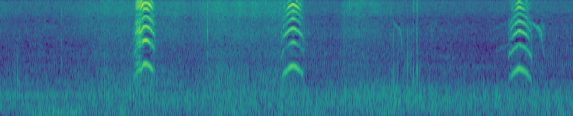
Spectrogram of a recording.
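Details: Black-tailed godwit producing three short, nasal, arched calls spaced about one and a half to two seconds apart, the first loudest, over a quiet, steady background hum.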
